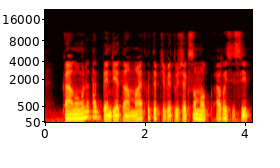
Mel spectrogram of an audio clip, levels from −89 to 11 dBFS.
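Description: A speech clip, and the whole thing is heavily coded: nothing survives above 10.5 kHz, and the treble that is left sounds hissy and grainy, with a rough edge on the tonal parts and smeared attacks. That's most likely Vorbis compression at low quality, where the high band gets quantised so coarsely that real detail turns into noise of similar energy. The damage level points to a bitrate somewhere around 29 kbps.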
